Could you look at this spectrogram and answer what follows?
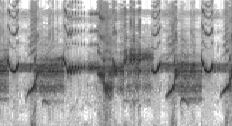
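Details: White-rumped shama song to provoke other shamas to respond: repeated loud slurred whistles, each dipping and rising, about every half second, with buzzy rich tones between them.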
